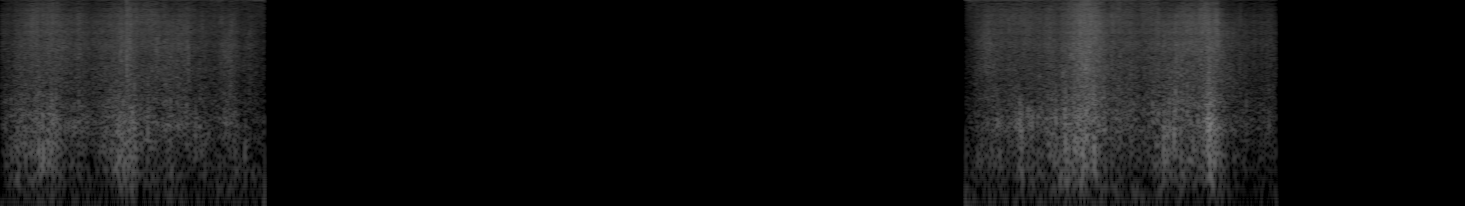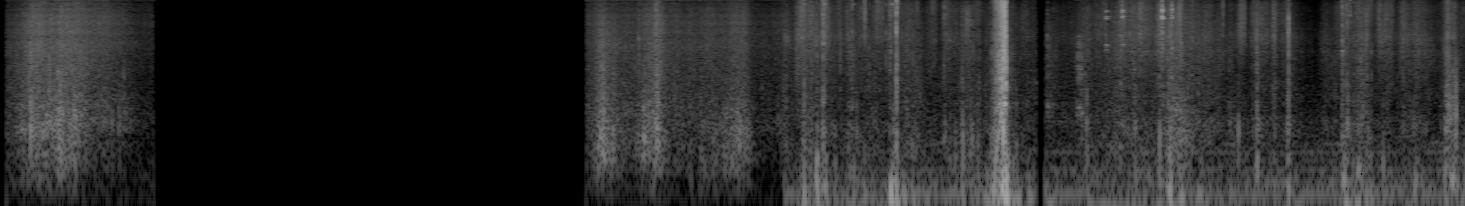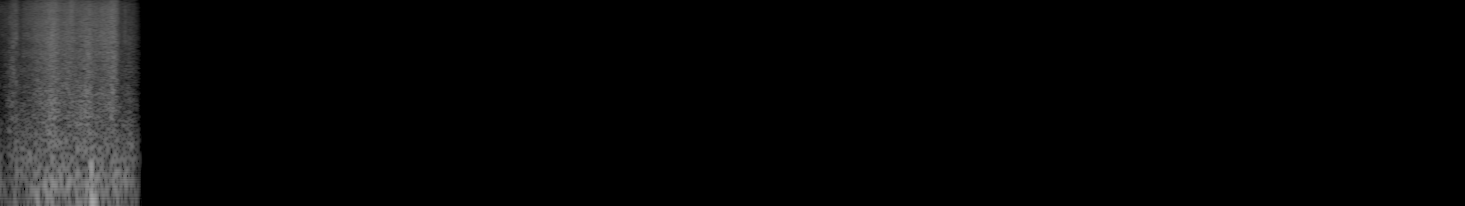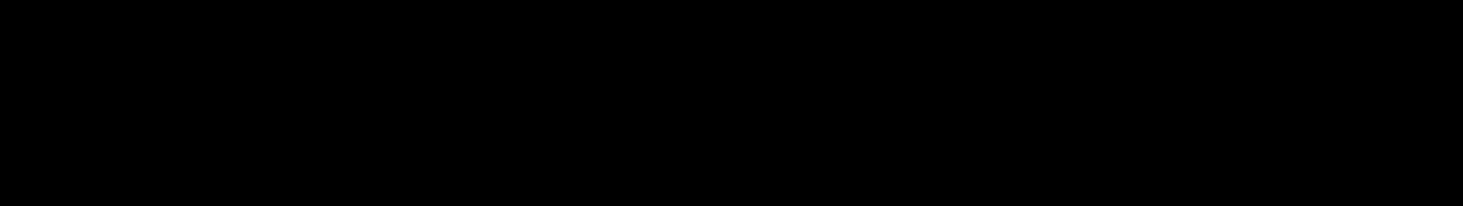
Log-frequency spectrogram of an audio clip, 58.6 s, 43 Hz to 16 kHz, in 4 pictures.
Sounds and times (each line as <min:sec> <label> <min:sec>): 0:00.0 undressing 0:02.6
0:09.8 undressing 0:12.8
0:14.8 undressing 0:16.1
0:20.6 undressing 0:30.7
0:24.3 zipper 0:26.9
